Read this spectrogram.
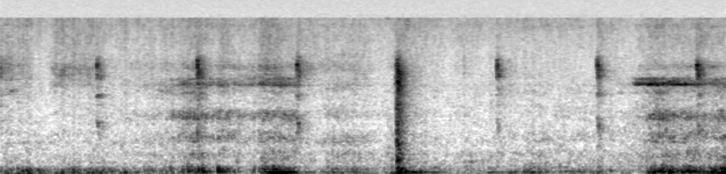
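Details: Rottweiler snoring with deep, grating rumbles rising and falling with each breath, one strong swell near the start and another at the end. A steady ticking sounds roughly every second.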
